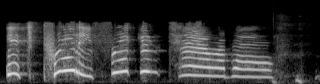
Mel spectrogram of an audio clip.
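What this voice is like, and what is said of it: Elmo impression. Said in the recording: “does a very good Elmo impersonation.”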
